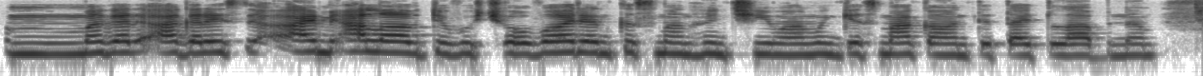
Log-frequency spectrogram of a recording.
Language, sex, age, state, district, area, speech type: Kashmiri, female, 18-30, Jammu and Kashmir, Budgam, rural, spontaneous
